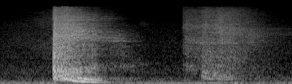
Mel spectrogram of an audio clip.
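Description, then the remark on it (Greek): American televangelist Kenneth Copeland blows hard into his microphone twice, as the 'wind of God' against the coronavirus, producing loud, rushing bursts of breath noise; the first blast is sharp and strong, the second longer and a little softer. “έναν τηλεευαγγελιστή στην Αμερική, τον Γκένεθ Κόπλαντ, ο οποίο βγήκε και άρχισε και έφτιανε στο μικρόφωνο του και φώναζε ε, Σου πετάω την οργή του Θεού, τον αέρα του Θεού, κορονοϊέ, φύγε, φύγε.”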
